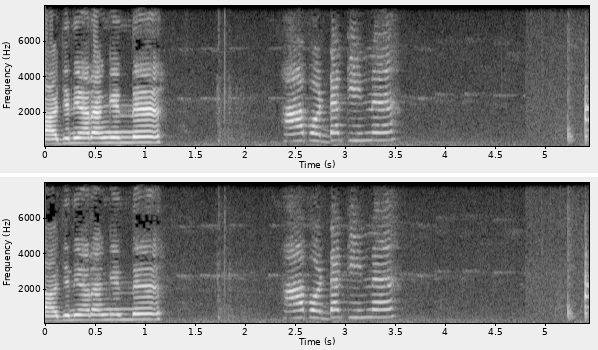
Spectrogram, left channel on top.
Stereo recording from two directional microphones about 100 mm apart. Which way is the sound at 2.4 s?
40° left (ahead or behind).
